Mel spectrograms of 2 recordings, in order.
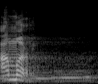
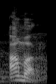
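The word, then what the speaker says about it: عمرو: लफ्ज ही गलत है लज उमरू तो कोई लफ्ज ही नहीं है लफ्ज है अमर लिखा होता है उमरू लेकिन उसका मतलब वाओ जो है वो साइलेंट होता है और वाव का मतलब यह है कि आपने इसे पेश की बजाय जबर से पढ़ना है उमर की बजाय पढ़ना है अमर तो हजरत अमर बिन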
